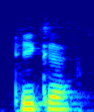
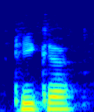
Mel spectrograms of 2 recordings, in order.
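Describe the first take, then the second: The two takes are said the same way.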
